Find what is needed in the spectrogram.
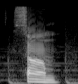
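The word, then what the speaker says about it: psalm: ठीक है, next word है साम। अब इसमें क्या पी साइलेंट है, तो इसलिए ये शाम पढ़ा जा रहा है, और अगर उसको से को शेयर कर दें तो वो हो जाती है शाम।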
